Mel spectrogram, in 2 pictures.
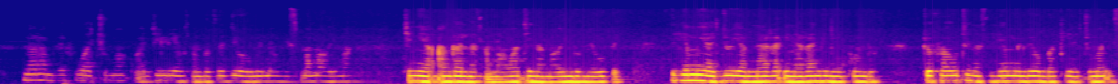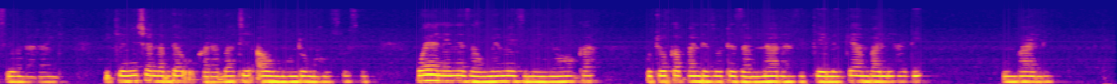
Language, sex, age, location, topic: Swahili, female, 18-24, Nairobi, government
